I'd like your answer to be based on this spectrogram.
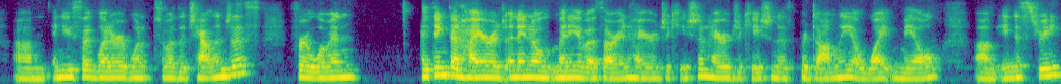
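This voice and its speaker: A woman talks very fast in a fairly low voice, somewhat breathy, with a dark, mellow tone and ordinary pitch variation. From Chicago area, US. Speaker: professor and diversity trainer. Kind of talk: panel discussion. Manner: hesitant, many fillers.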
